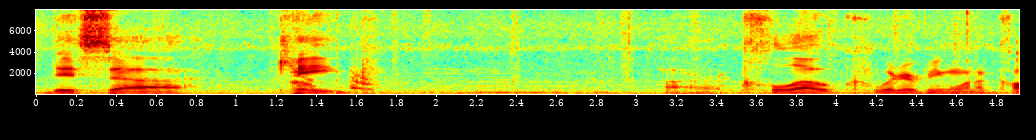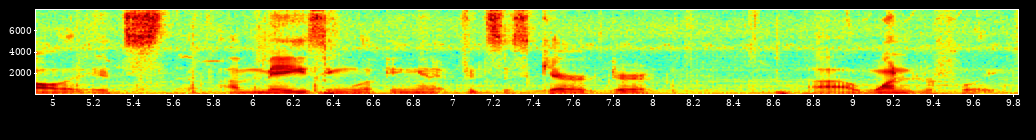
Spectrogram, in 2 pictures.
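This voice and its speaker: A man's voice: low-pitched, a little slow, pauses often. A man giving casual gameplay commentary as host of a roleplay series, thinking aloud in a rambling, musing way that often trails off. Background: game music.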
